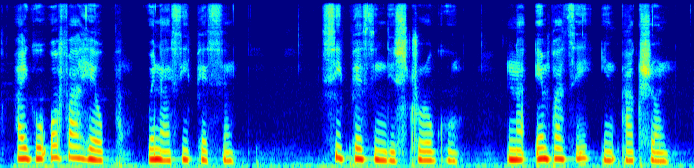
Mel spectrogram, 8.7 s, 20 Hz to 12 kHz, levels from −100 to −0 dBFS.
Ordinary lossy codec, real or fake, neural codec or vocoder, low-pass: none; real; none; 10.8 kHz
